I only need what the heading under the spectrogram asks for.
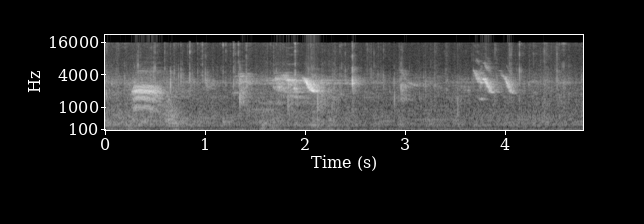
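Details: Eating crows in a flock: three separate rasping caws, spaced about a second and a half apart, over quiet background.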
